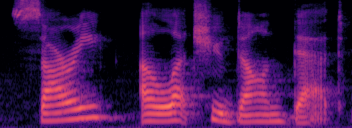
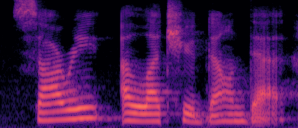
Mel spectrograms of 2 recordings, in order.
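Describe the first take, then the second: First: The words "let" and "you" are linked together. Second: The same.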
